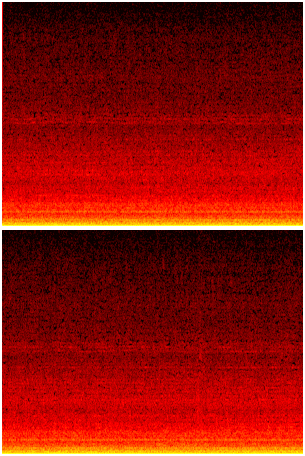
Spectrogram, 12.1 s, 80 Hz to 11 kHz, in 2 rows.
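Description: Chevrolet COPO Camaro's V8 idling steadily, heard from inside the cabin, with a heavy low rumble.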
